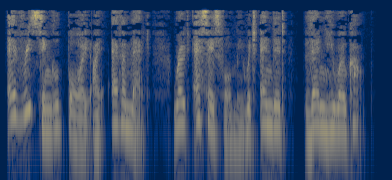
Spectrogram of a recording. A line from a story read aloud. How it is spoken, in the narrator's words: he snaps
